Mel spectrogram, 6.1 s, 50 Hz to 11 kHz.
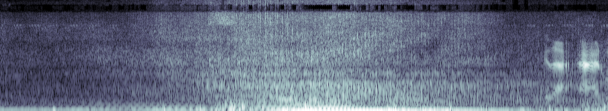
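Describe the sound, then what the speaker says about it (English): A propeller airplane roars as it takes off, its engine drone swelling to a loud peak and then easing off, with speech faintly mixed in. "Plane number 2 on the takeoff."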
